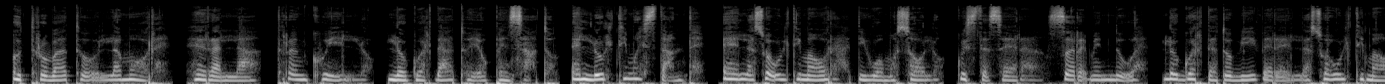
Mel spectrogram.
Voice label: female italian voice over character

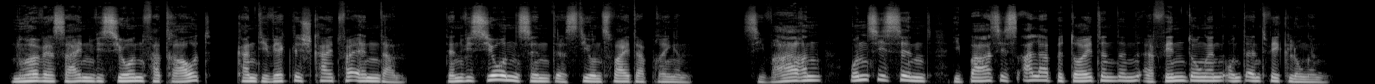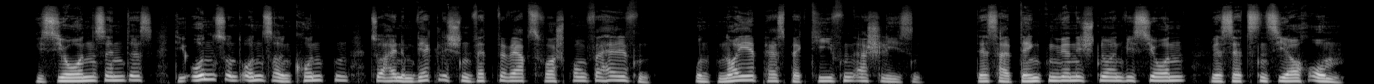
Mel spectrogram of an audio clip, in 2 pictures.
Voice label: male german voice over character

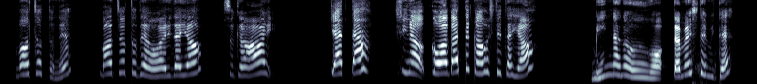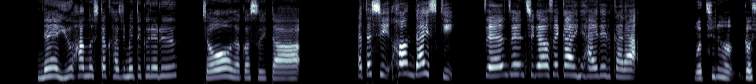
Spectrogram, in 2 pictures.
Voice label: female japanese voice over character

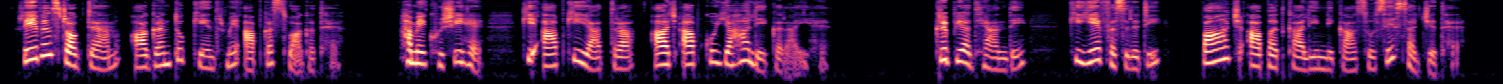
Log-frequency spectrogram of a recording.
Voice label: female hindi voice over narrative

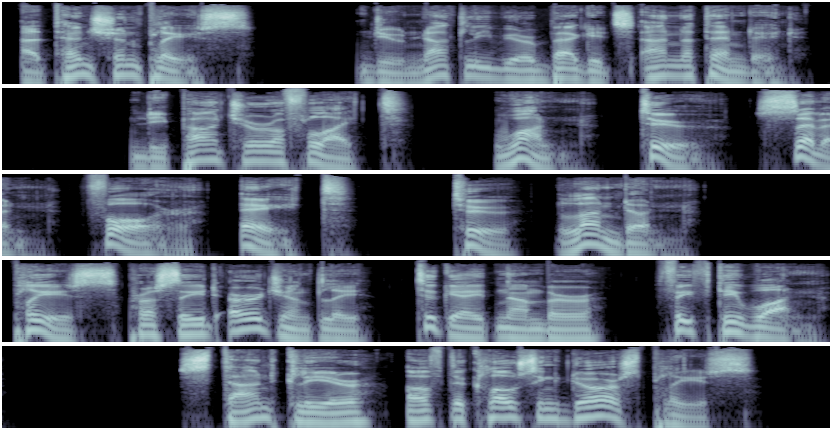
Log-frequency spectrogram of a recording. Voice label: male finnish voice over english

